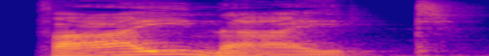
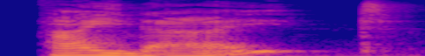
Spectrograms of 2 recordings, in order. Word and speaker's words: finite: for Caldera in it the I is pronunciate like fine also it's fine it find it how do you say that finite finite wow why is it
